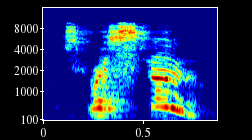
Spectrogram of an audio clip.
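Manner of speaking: very high, soft, gushing; a proud mum beaming at her big lad. Retold or imitated. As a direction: swoon with pride over your son. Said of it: "I'm like a proud mum".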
